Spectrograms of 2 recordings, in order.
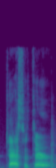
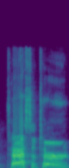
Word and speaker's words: taciturn: you remember another one tacern taciturn God dang it that is right yeah man not only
